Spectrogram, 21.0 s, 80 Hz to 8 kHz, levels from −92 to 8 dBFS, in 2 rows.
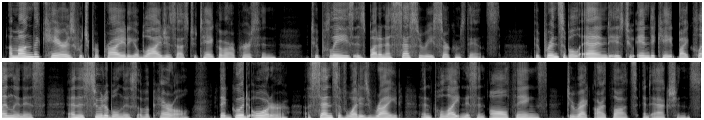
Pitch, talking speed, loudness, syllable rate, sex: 205 Hz, 145 wpm, -20 LUFS, 4.7 syllables/s, female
